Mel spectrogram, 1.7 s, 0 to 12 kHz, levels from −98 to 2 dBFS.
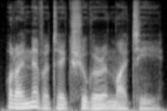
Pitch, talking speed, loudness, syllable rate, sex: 100 Hz, 285 wpm, -14 LUFS, 6.6 syllables/s, male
